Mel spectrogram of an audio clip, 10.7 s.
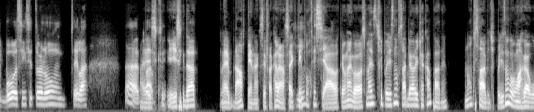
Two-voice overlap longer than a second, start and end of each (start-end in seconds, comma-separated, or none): none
